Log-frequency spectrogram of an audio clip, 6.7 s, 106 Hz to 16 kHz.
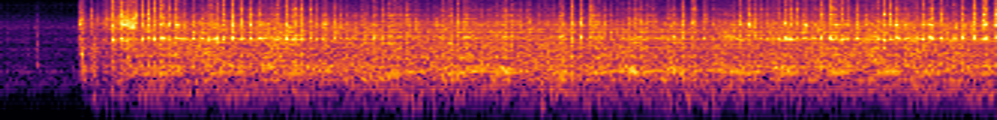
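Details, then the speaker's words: Stihl BR430 blower after replacement carburetor install: loud steady two-stroke buzz holding a high even speed while being set; high idle screw needed only about an eighth turn left; engine running during idle adjustment. "but that only took guys like maybe a eighth of a turn to the left the high idle screw and and that's all it was"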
